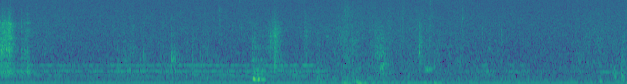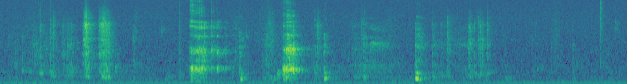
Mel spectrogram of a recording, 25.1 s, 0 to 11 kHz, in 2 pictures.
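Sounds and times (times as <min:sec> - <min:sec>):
girl burping: 0:16.3 - 0:17.5, 0:18.1 - 0:19.2.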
